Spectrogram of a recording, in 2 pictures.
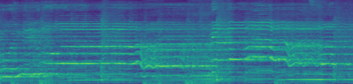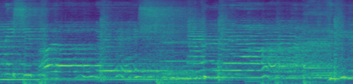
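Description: A woman sings a Hokkien pop song through a microphone and PA over live band accompaniment. Her voice slides between held notes over sustained keyboard tones and regular drum hits.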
